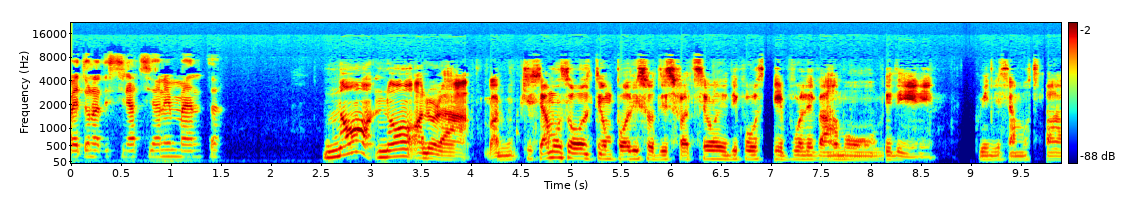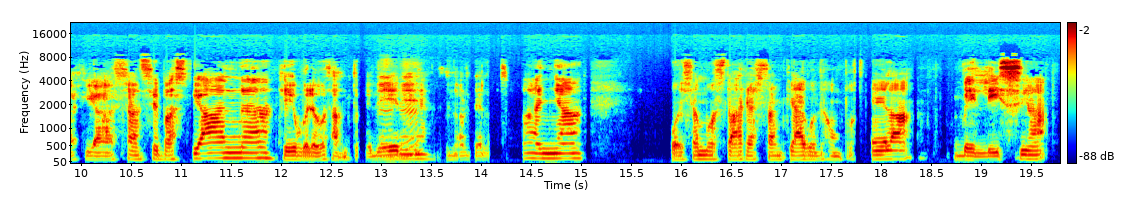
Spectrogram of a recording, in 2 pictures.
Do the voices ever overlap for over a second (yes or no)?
no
